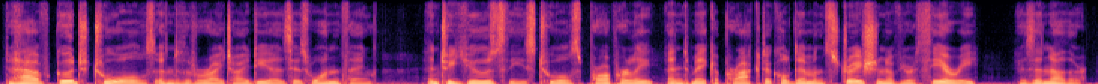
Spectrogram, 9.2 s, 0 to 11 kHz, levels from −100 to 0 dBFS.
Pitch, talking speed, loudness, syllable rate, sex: 180 Hz, 175 wpm, -19 LUFS, 5.0 syllables/s, female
